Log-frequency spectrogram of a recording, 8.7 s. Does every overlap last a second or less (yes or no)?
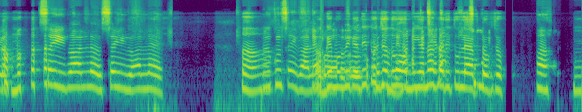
no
